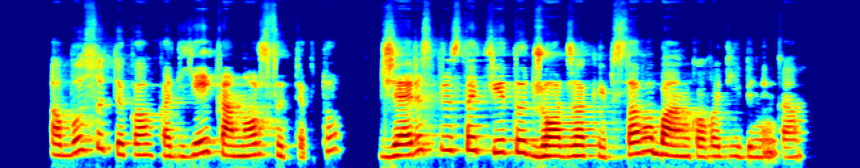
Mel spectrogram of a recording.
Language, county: Lithuanian, Šiauliai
